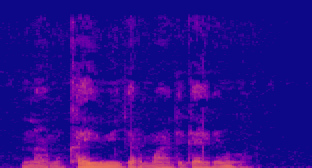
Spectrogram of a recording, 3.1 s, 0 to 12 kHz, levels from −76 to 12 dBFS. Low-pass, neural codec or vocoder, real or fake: 10.8 kHz; vocoder, 24 kHz, 100 mel bands, Vocos; fake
